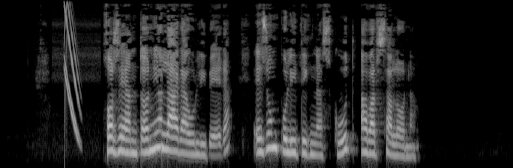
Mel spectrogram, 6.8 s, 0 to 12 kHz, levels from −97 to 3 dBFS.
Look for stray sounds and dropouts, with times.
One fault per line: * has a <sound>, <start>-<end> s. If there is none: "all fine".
* has a chirp, 0.8-1.1 s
